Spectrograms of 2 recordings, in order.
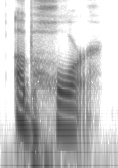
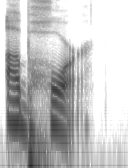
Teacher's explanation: You stress that second syllable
